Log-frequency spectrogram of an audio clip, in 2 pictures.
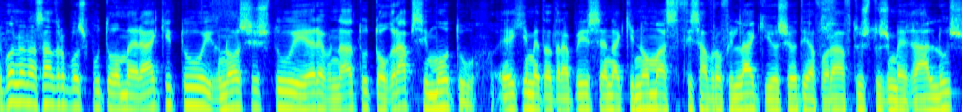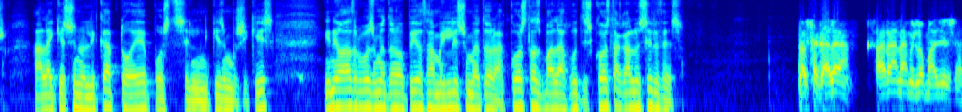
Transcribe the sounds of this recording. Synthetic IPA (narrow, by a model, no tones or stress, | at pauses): lipo̞ne̞nɐsɐnθɾo̞po̞sput̪o̞me̞ɾɐcit̪uiɣno̞sist̪uie̞ɾe̞vnɐt̪ut̪o̞ɣɾɐpsimo̞t̪ue̞çime̞t̪ɐt̪ɾɐpise̞nɐcino̞mɐsθisɐvɾo̞filɐcio̞se̞ot̪iɐfo̞ɾɐːft̪ust̪uzme̞ɣɐlus | ɐlɐce̞sino̞likɐt̪o̞e̞po̞st̪i̥se̞linicizmusicisine̞oɐnθɾo̞po̞zme̞t̪o̞no̞pio̞θɐmilisume̞t̪o̞ɾɐko̞st̪ɐzbɐlɐxut̪isko̞st̪ɐkɐlo̞siɾθe̞s | kost̪ɐkɐlɐxɐɾɐnɐmilomɐzisɐ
